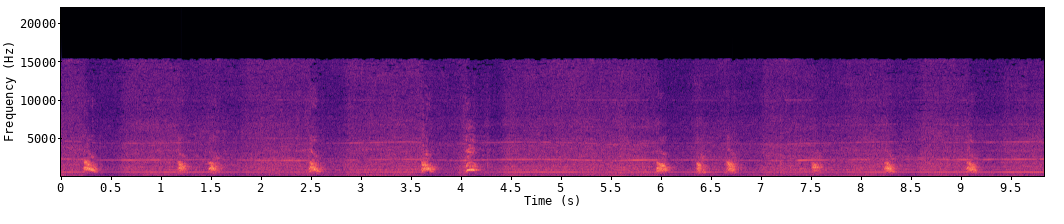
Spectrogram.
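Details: A male Pekingese gives short, sharp, high barks in uneven bursts at a running vacuum cleaner, its steady roar behind; the owner is unsure whether he wants to fight it or befriend it.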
